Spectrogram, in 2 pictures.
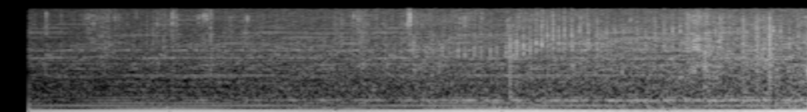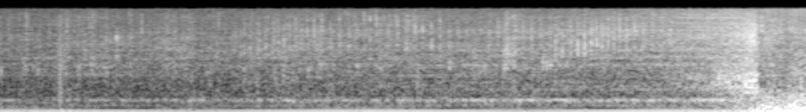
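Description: Cinematic trailer sound design: a low sustained drone that slowly swells, with a soft tick about every two-thirds of a second, building into a rising whoosh near the end that breaks into a boom.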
